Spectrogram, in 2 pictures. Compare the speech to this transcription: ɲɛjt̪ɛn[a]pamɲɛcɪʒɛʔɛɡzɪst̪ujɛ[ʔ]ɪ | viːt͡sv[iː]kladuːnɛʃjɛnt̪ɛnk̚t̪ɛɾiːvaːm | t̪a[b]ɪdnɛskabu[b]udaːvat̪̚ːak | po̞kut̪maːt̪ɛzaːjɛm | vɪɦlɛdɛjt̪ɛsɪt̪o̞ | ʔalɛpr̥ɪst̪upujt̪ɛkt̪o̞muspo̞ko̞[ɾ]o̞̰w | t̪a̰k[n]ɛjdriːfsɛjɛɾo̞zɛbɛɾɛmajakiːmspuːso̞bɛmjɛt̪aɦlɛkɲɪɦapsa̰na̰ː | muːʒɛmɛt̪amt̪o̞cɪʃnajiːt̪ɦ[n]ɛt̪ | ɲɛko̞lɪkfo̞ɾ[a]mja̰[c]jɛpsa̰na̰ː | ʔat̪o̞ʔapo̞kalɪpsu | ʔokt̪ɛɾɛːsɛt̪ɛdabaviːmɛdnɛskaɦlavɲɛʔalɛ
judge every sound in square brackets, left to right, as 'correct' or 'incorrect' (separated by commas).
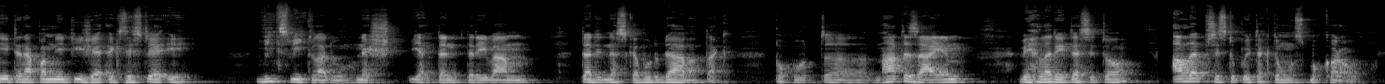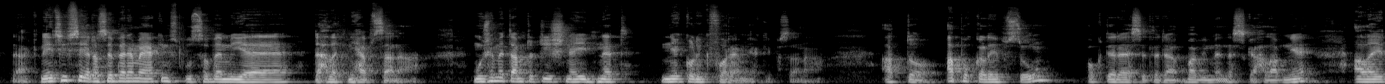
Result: correct, correct, correct, incorrect, incorrect, correct, correct, correct, incorrect, incorrect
